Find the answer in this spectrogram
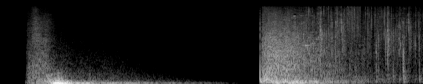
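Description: Edited-in intro sound effects: a deep boom that fades away over about a second and a half, then after a brief silence a sudden shattering crash that rings down.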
